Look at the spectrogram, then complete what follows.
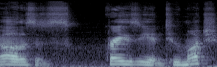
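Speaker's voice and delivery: ordinary delivery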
